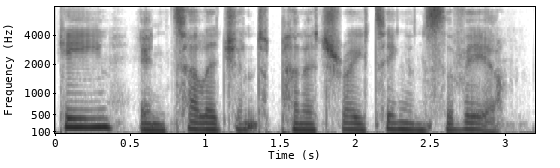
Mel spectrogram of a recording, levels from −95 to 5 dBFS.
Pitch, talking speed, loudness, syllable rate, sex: 150 Hz, 95 wpm, -21 LUFS, 4.6 syllables/s, male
